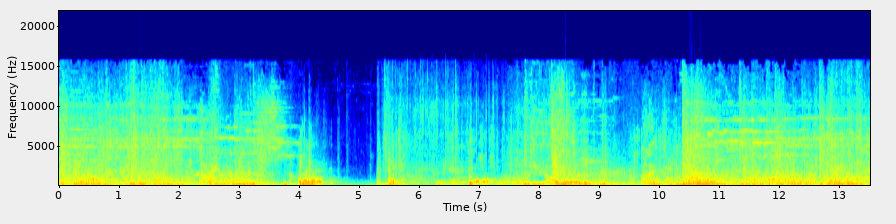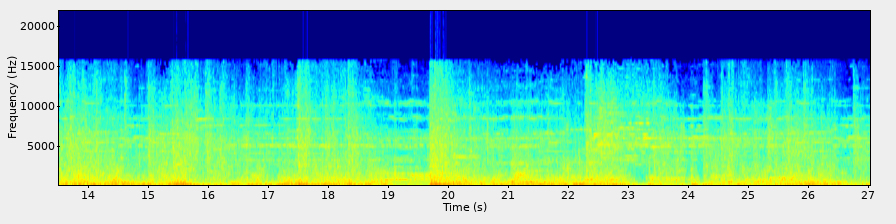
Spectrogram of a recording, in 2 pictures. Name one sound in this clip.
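Magic blasts burst with crackling noise.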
